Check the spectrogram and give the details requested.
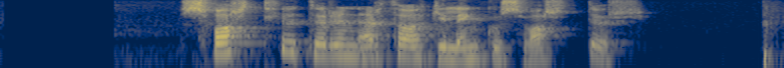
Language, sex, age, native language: Icelandic, female, 50-59, Icelandic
